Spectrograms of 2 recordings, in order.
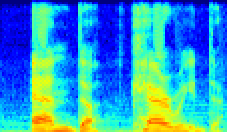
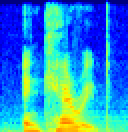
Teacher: and 的 d 要做一个失去爆破处理 · Shown in: second take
